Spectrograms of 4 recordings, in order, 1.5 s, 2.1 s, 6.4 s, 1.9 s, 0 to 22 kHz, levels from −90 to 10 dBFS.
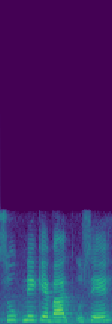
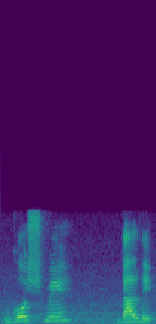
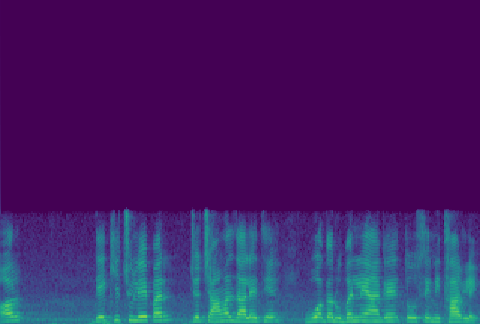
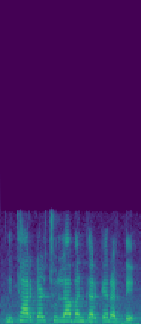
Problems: constant background noise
